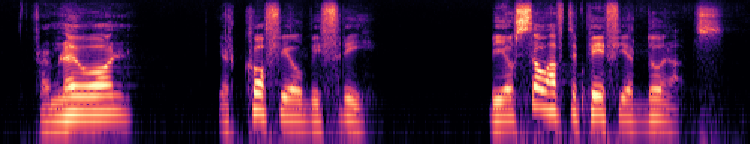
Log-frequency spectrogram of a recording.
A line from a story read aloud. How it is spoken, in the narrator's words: Harry said gruffly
